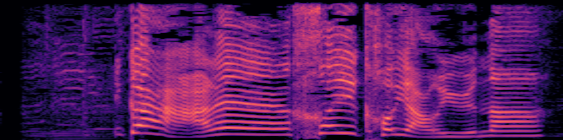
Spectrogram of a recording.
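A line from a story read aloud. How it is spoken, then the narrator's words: Jeering shout. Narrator (Chinese): 有个损犊子在旁边喊着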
